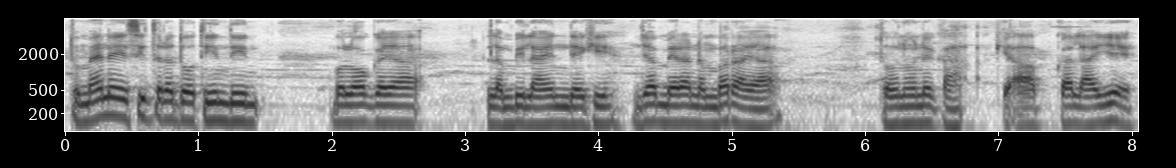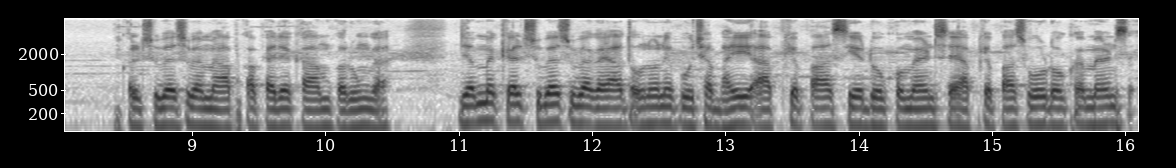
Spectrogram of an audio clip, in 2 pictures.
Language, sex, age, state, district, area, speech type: Urdu, male, 18-30, Bihar, Saharsa, urban, spontaneous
